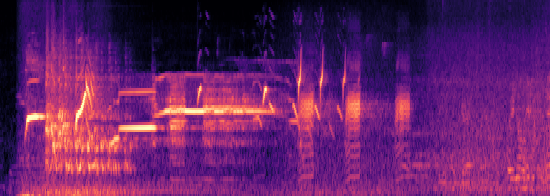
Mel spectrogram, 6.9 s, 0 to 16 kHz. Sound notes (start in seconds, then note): 0.2 bird calls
